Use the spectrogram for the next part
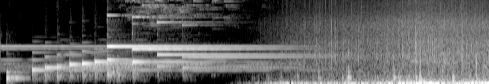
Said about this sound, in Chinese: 然后，哎，我的天呐，今天这个天气可是真不好，下着中雨，还刮着小风。然后我现在打着伞，举着麦克风，去参加一个活动，在上海中山公园观鸟活动。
